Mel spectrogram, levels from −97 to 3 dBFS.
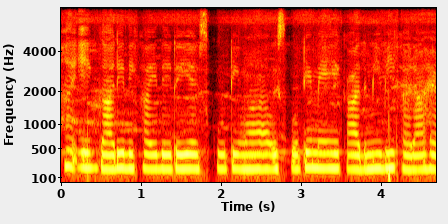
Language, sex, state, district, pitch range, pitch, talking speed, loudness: Hindi, female, Bihar, Katihar, 205-215 Hz, 205 Hz, 205 wpm, -16 LUFS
